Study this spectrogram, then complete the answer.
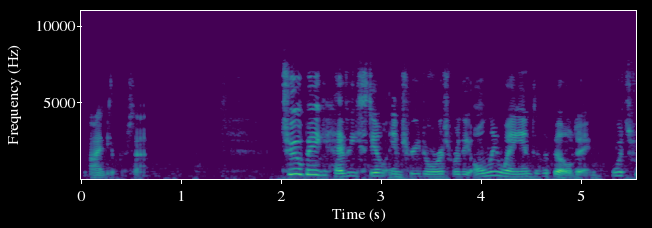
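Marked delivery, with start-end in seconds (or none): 0.1-0.7 breathy whisper, dropped almost to nothing; sheepish whispered correction to the listener; whispered aside. Acted. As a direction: confess it under your breath like a guilty afterthought. Sheepish correction of stolen stash.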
